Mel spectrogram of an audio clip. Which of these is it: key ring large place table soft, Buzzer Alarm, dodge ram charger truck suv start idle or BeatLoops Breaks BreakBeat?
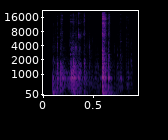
key ring large place table soft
